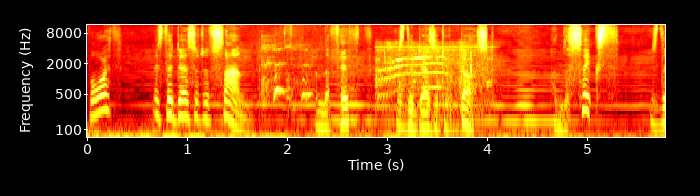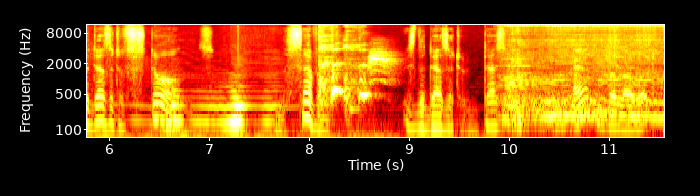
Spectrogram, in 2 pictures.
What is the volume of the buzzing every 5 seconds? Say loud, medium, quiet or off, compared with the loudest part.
quiet, loud, loud.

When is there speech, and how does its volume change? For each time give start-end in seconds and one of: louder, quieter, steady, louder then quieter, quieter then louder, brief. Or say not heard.
0.0-11.5 steady.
